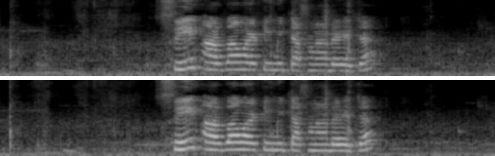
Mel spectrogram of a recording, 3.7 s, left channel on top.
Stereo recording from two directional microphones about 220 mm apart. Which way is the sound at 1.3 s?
10° right (ahead or behind).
